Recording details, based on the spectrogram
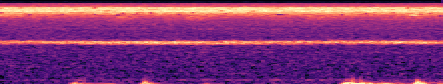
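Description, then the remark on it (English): A human heart beating in the chest: two pairs of soft, low thumping beats in a steady lub-dub rhythm, over a faint constant electronic whine and hiss. “Can you hear my heart beating in my chest?”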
